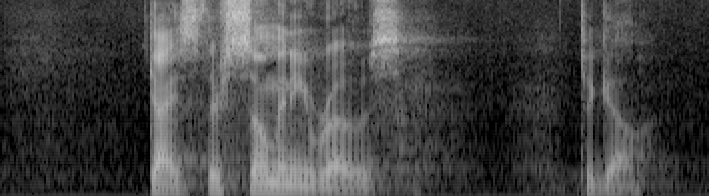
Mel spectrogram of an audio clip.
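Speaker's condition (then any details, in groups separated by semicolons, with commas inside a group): No condition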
